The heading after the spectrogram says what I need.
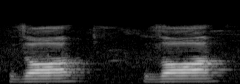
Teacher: জিহ্বার আগা সামনের দুই দাঁতের আগার সঙ্গে লাগবে।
